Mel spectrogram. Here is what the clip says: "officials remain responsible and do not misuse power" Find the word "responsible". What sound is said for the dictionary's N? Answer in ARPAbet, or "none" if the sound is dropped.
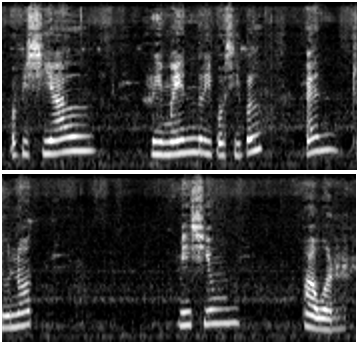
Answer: none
